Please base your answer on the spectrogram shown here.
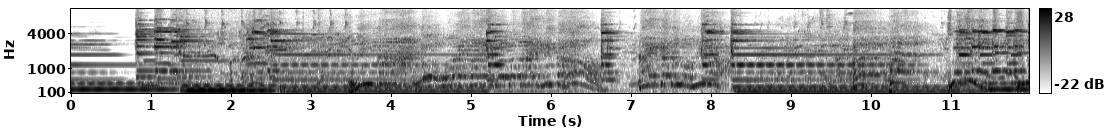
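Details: Music with sustained tones and bell-like chimes plays throughout, with a voice speaking over it and no animal calls standing out.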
